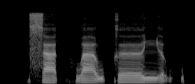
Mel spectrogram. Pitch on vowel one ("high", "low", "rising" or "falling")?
low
